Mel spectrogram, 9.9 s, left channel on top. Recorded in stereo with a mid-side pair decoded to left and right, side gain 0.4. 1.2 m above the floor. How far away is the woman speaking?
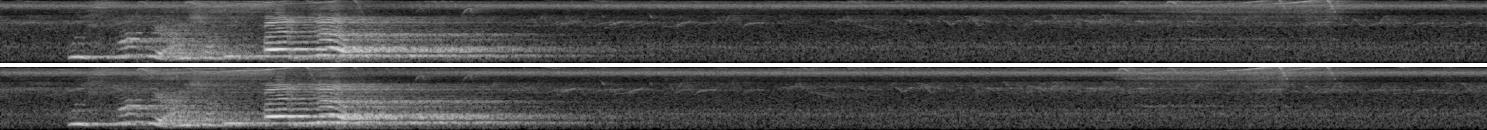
About 2.5 m.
